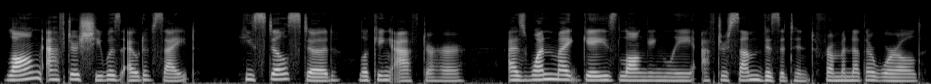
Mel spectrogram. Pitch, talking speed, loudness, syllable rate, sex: 190 Hz, 155 wpm, -21 LUFS, 4.3 syllables/s, female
